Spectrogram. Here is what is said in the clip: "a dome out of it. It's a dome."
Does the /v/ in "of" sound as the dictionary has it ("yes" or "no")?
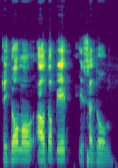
no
